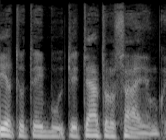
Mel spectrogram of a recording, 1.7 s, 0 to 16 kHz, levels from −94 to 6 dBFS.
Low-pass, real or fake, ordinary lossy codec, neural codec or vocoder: 14.4 kHz; fake; MP3, 64 kbps; codec, 32 kHz, 1.9 kbps, SNAC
